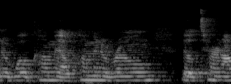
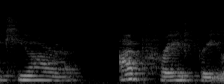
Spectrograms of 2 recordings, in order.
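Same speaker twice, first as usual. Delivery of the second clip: put-on powerful, forceful tone, quieter; 6 dB quieter than usual. Retelling what her mother told her when she came to her crying, imitating mom's powerful speech. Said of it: "she spoke to me with such power".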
